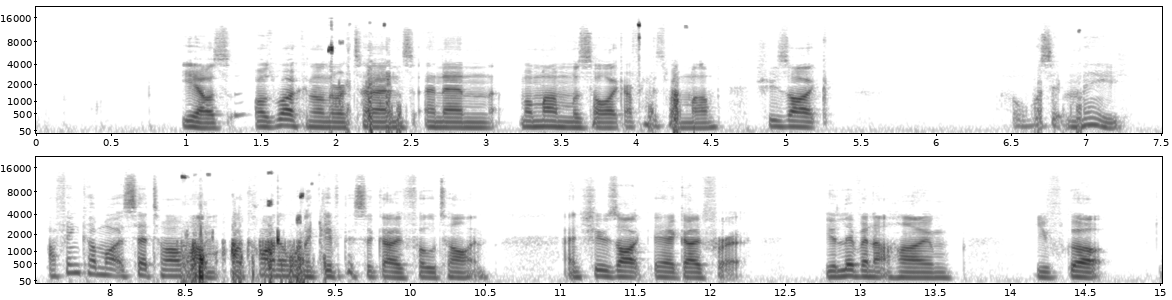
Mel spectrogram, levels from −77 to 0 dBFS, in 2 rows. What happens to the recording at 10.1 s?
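Nothing goes wrong at 10.1 s: the speech there plays through intact, with no dropout, click, distortion or other audible fault.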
